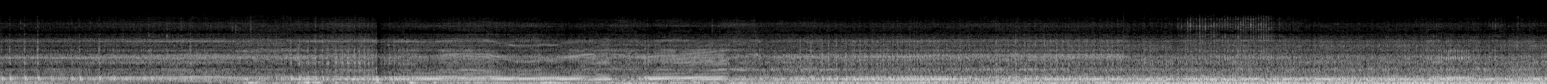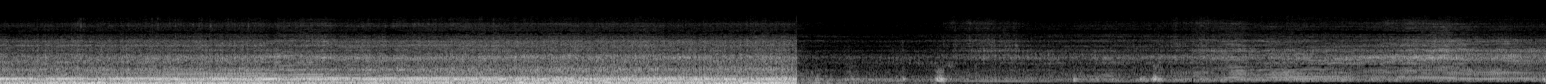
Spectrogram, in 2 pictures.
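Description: Dirt bike engine running under changing throttle, its pitch rising and falling. About 23 seconds in the sound drops suddenly to much quieter and the low rumble cuts out.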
